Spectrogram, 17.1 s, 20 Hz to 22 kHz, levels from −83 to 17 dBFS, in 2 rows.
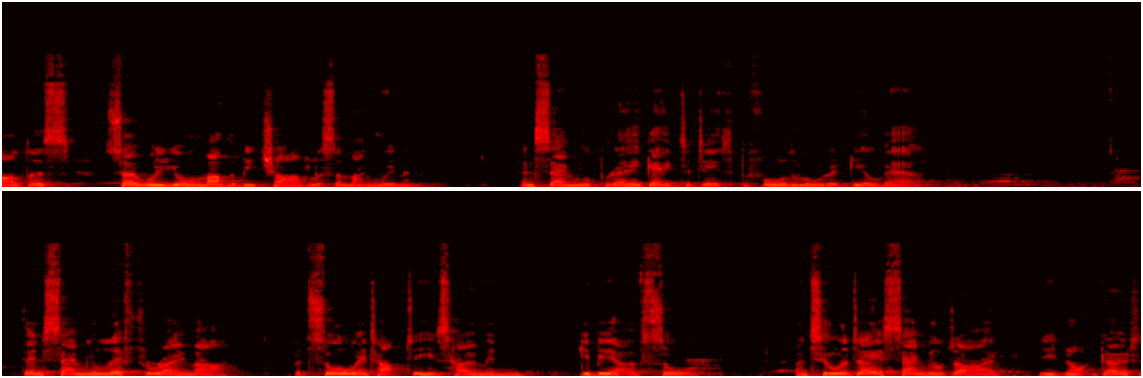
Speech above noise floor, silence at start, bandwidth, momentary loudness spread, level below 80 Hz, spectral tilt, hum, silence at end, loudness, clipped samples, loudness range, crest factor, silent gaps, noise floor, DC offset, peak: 36 dB; 0 s; 16 kHz; 13 LU; -88 dBFS; -4.5 dB/octave; none; 0 s; -42 LUFS; under 0.1%; 4 LU; 18 dB; none; -78 dBFS; under 0.1%; -26 dBFS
